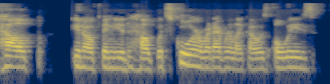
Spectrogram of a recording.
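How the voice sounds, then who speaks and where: A woman guest who grew up in Long Beach, California, with Hebrew as her first language, talking in a relaxed, reflective way with many fillers. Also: low voice, fast talker. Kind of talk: casual conversational interview.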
